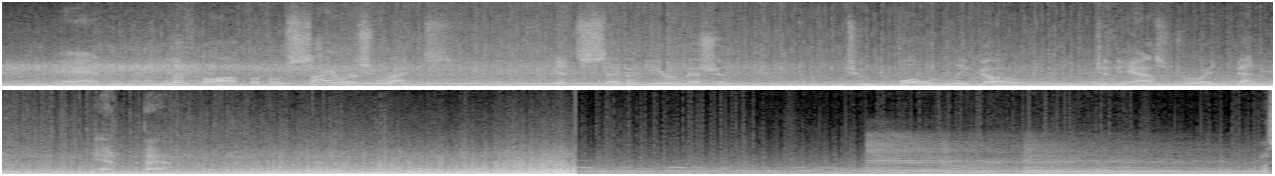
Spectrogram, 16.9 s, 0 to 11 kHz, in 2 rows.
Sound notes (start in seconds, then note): 9.6 rocket launching; 14.1 calm instrumental music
